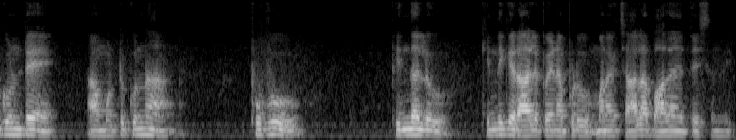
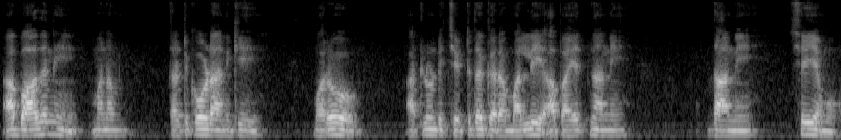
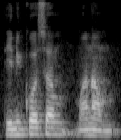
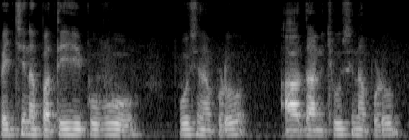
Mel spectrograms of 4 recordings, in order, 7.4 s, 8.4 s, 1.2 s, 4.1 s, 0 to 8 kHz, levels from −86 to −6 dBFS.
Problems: constant background noise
